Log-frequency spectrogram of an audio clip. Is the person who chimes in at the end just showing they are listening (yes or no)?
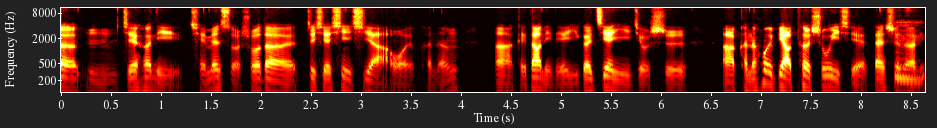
yes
